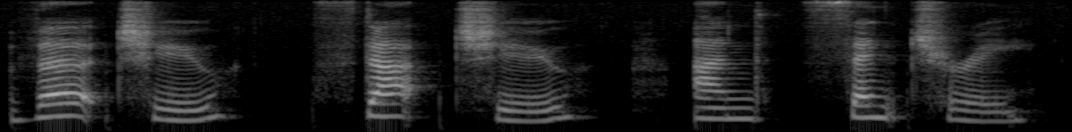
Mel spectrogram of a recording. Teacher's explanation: All these words have the T followed by the U sound, which we pronounce as chew. In connected speech, this becomes even more noticeable.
